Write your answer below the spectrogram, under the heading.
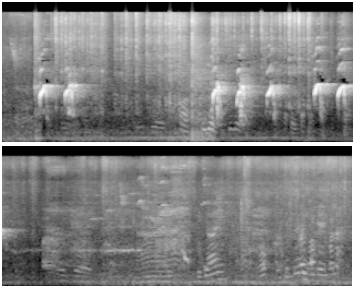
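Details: Five-month-old Belgian Malinois Hunter in a bite work training session lets out sharp single barks in irregular pairs and singles over about five seconds, followed by softer whines and a human voice speaking.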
